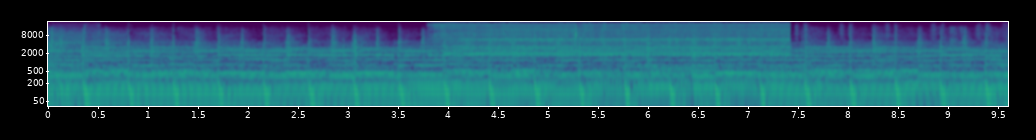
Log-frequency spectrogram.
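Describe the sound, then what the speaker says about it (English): A small rotary tool cuts excess burl wood from a coin ring made from a Morgan dollar, giving a steady high-pitched whine with rapid rhythmic ticking and a brief harsher grinding stretch in the middle, fairly faint. "Now what we're doing is cutting out the excess wood in there and get it to our final size"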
